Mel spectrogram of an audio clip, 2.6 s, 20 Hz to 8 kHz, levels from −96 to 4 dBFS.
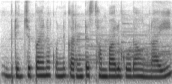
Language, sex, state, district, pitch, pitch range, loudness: Telugu, female, Telangana, Hyderabad, 215 Hz, 205-225 Hz, -15 LUFS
